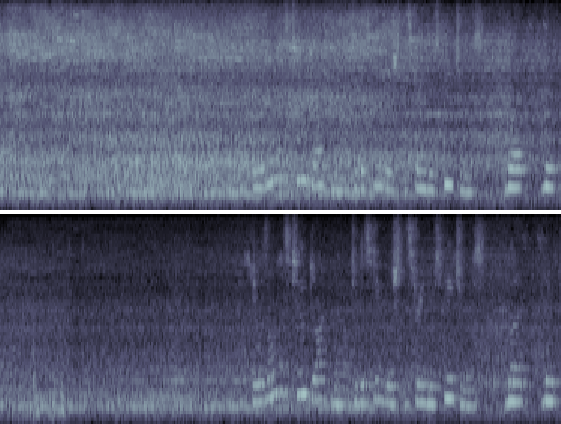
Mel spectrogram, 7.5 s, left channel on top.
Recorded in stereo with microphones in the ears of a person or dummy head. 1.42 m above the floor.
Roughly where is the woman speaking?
Left.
